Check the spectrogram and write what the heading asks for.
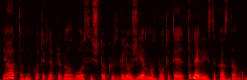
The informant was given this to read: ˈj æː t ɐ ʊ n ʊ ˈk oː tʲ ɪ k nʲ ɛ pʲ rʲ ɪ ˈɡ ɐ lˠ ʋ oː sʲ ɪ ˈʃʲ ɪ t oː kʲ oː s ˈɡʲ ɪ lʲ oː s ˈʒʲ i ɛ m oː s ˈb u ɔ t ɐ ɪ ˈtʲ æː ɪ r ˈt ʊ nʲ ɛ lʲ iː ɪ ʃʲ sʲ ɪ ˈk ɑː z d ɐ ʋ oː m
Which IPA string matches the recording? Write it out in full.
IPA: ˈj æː t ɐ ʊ n ʊ ˈk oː tʲ ɪ k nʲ ɛ pʲ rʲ ɪ ˈɡ ɐ lˠ ʋ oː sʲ ɪ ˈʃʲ ɪ t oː kʲ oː s ˈɡʲ ɪ lʲ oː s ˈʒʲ i ɛ m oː s ˈb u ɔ t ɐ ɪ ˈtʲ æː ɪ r ˈt ʊ nʲ ɛ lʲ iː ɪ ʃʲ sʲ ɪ ˈk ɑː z d ɐ ʋ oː m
